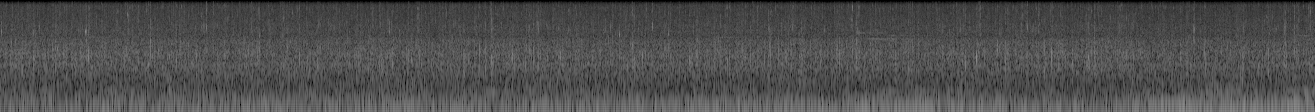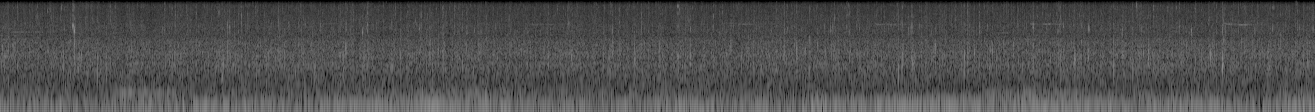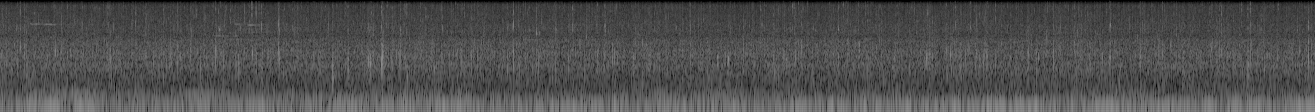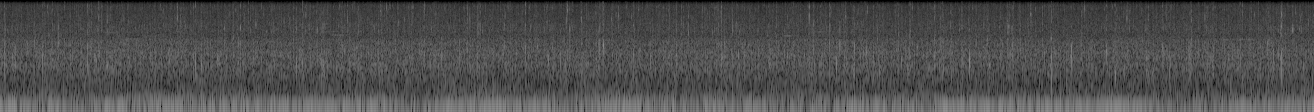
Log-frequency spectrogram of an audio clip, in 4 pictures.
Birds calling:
Red-winged Blackbird (Agelaius phoeniceus)

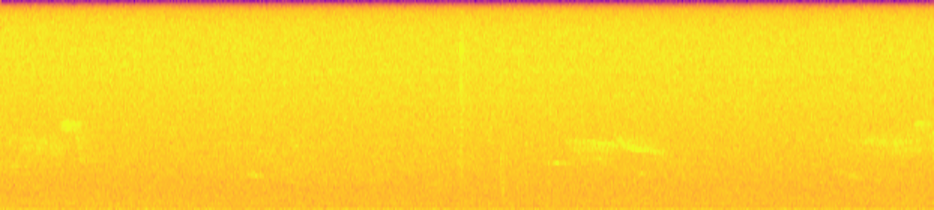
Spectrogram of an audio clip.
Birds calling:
Orange-crowned Warbler (Leiothlypis celata)

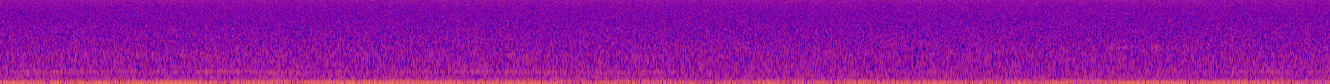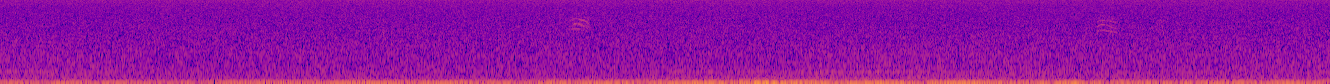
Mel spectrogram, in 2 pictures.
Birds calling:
Hawaii Amakihi (Chlorodrepanis virens)

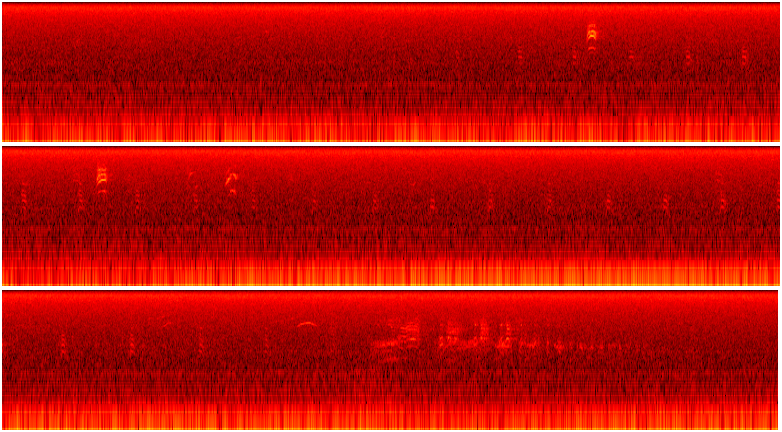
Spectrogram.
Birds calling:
Erckel's Francolin (Pternistis erckelii), Hawaii Amakihi (Chlorodrepanis virens)

